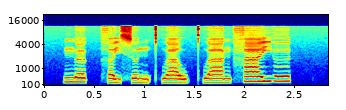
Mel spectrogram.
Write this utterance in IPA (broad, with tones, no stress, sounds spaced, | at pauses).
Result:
ŋ œː˨ k̚ h ɐ˨˩ j s ɵ˨˩ n kʷʰ aː˨˩ w kʷʰ aː˨ ŋ h aː˥ j ɵ˥ t̚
